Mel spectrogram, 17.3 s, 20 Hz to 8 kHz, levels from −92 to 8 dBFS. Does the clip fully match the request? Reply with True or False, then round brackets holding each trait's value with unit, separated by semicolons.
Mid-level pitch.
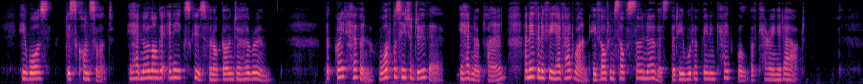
False (220 Hz)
